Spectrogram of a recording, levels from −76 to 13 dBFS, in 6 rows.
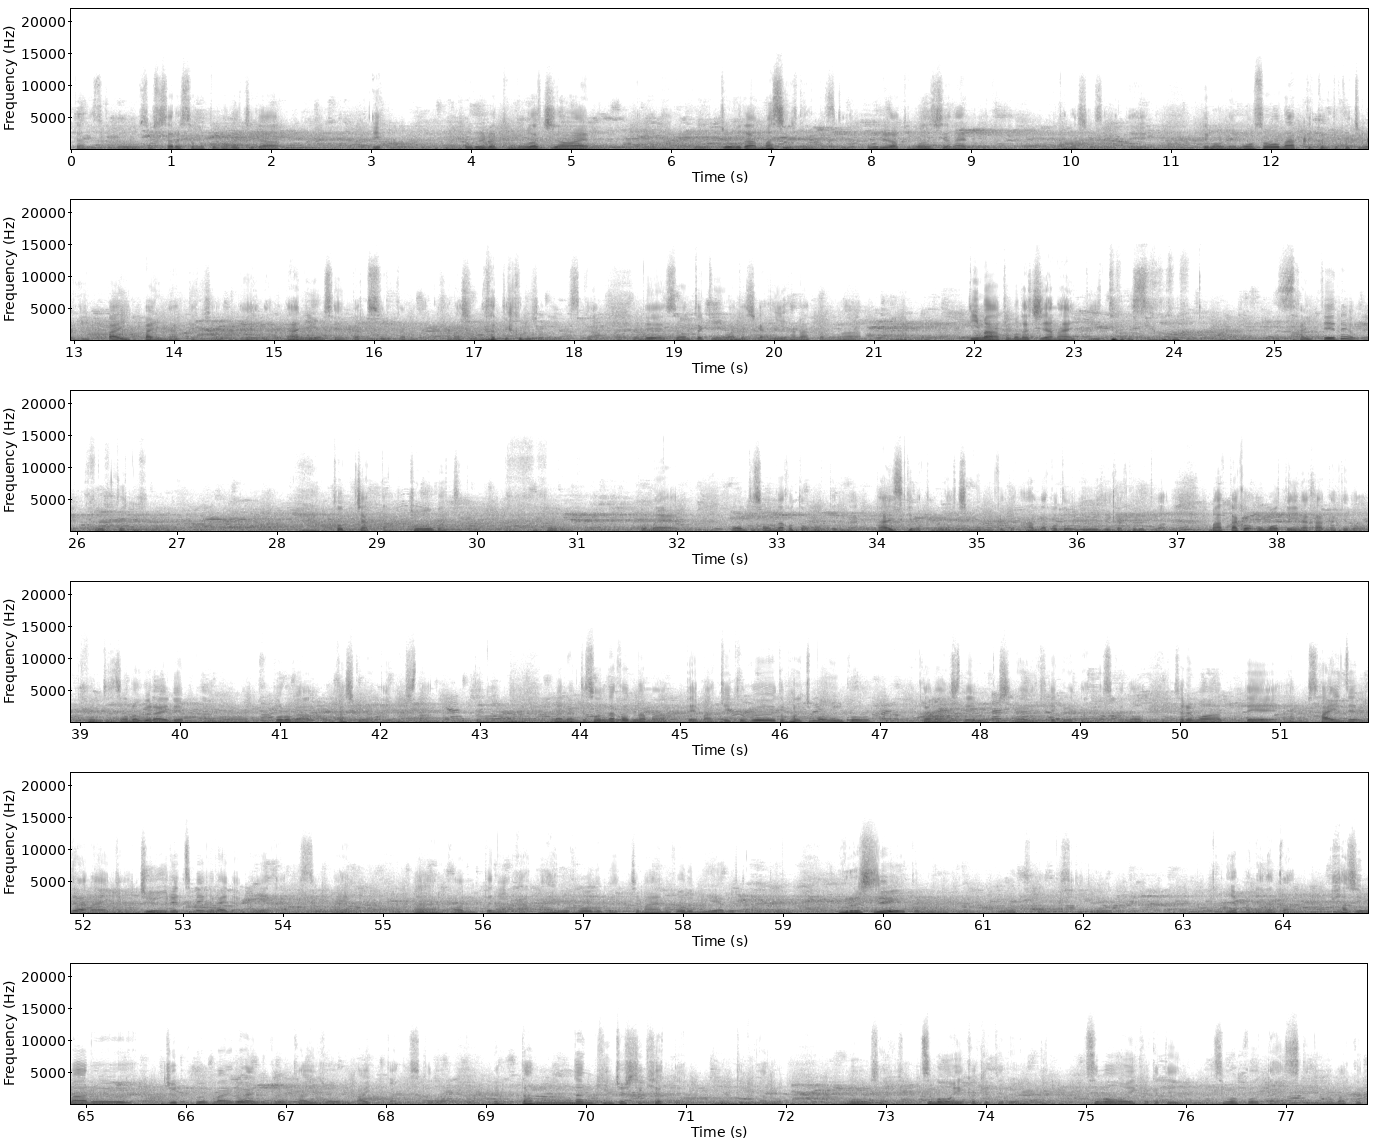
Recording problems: murmuring crowd; loud; throughout; 4 dB below the speech

